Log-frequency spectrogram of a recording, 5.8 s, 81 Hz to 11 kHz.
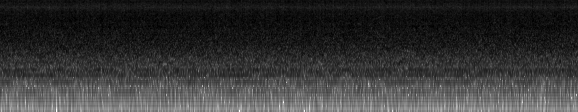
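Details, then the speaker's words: Craftsman LT1000 Briggs Intek engine after the carburetor was jetted out: a steady, even drone with a crisp firing beat and no misses or knocks. It runs sharp and, as far as can be told, is not wearing the belt during the ride test. "all right sound really good wasn't wearing the belt or anything from I can tell first safy yep running good after I jetted out that car it's running sharp now"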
